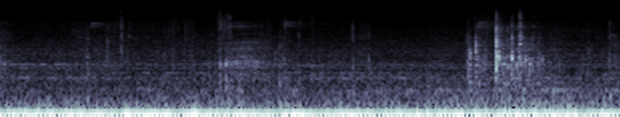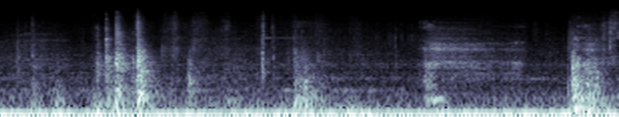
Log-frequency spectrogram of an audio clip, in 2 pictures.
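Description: A steady low engine rumble, with intermittent metallic clanks and rattles as a child's bicycle is carried and set into a pickup truck bed; the biggest clatters come in the second half.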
